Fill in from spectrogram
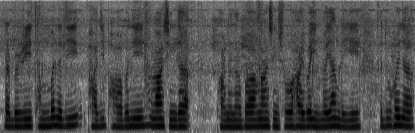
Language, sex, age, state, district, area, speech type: Manipuri, male, 18-30, Manipur, Chandel, rural, spontaneous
